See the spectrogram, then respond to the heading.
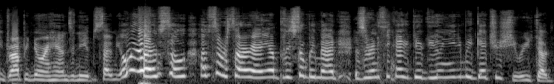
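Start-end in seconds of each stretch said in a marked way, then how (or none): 1.2-5.0 high, loud, rushed panic fading; a scared child begging forgiveness; frantic apology. A narrator's reading. Girl apologizing to collapsed narrator, high and frantic.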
